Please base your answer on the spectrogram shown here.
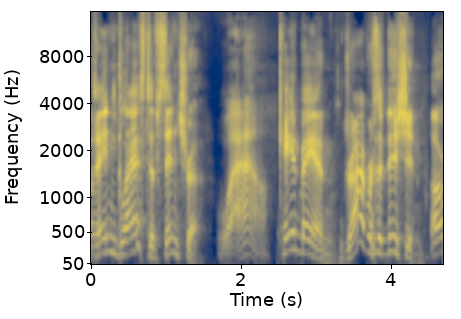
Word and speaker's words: Kanban: You often mispronounce words. It's Kanban.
